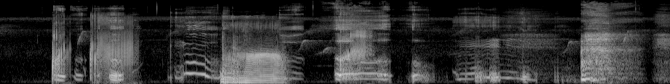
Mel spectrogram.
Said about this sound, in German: Äh, na hoppla! Wer furzt denn hier so unhöflich in unsere Geschichte rein?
